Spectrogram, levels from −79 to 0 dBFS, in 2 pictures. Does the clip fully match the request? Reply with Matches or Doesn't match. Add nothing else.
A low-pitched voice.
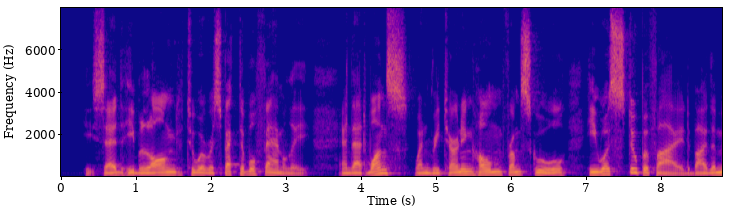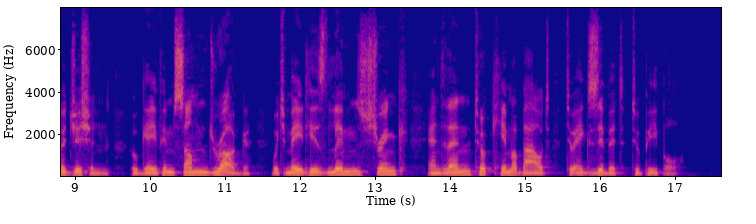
Matches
